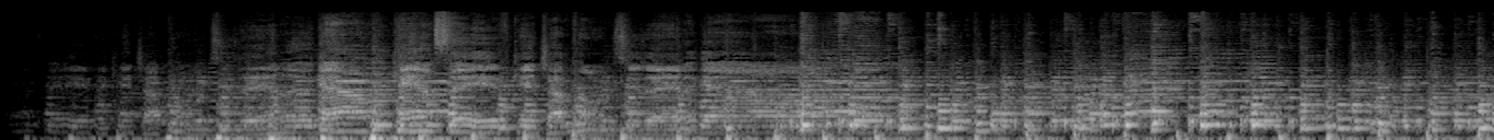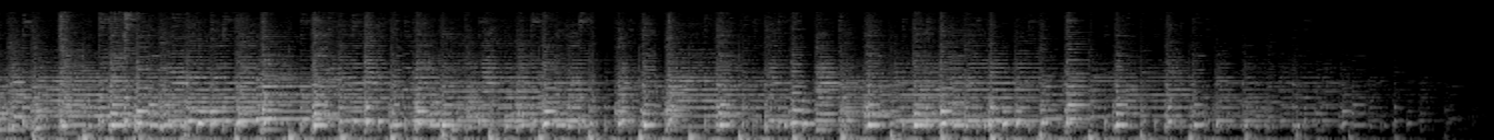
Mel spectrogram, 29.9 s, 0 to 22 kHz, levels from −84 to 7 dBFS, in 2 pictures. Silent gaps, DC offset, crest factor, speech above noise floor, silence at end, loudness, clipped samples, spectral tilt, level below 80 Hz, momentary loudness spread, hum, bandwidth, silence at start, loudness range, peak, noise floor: none; under 0.1%; 20 dB; 40 dB; 1.3 s; -27 LUFS; under 0.1%; -5 dB/octave; -38 dBFS; 12 LU; none; 16 kHz; 0.45 s; 6 LU; -6 dBFS; -70 dBFS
